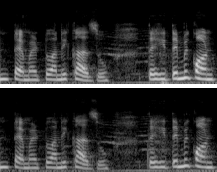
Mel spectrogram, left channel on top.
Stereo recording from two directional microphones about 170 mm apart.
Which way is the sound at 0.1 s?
20° left (ahead or behind).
